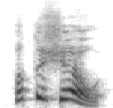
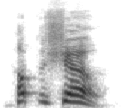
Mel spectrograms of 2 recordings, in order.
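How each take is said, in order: First: Much higher, pleading repeat. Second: Said in the usual way. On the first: Acted. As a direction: beg in a high voice.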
